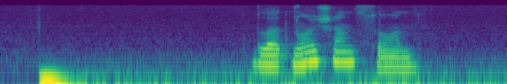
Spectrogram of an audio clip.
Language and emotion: Russian, neutral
